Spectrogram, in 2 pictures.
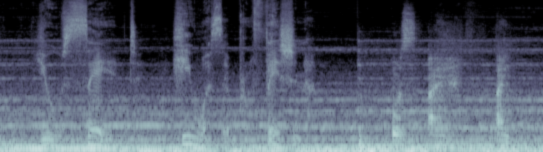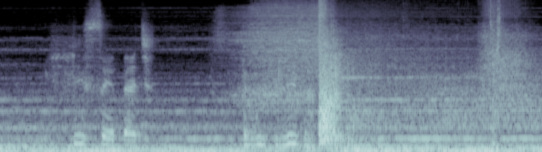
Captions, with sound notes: You said he was a professional. Boss, I.. I... he said that... they will deliver... [GUN SHOT]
